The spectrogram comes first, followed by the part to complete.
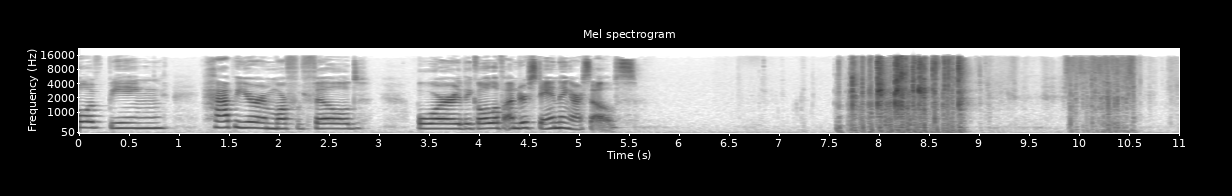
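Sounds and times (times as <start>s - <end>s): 
speech: 0.1s - 5.6s
tarot cards being shuffled: 6.6s - 10.9s.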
